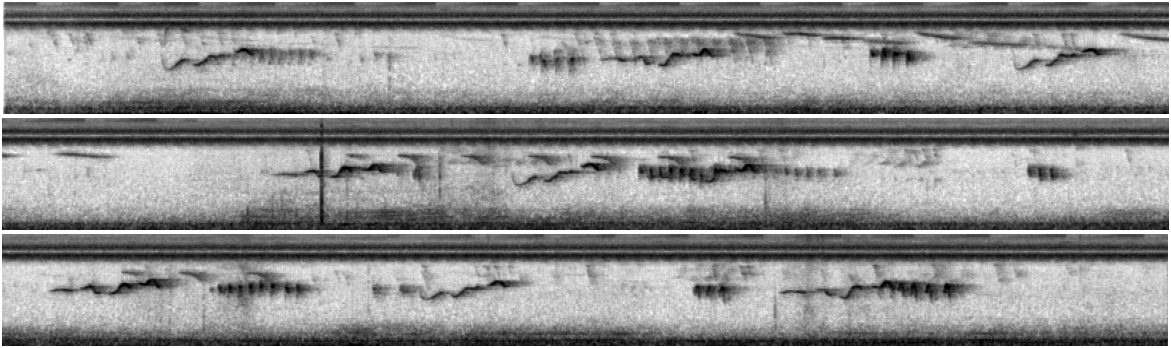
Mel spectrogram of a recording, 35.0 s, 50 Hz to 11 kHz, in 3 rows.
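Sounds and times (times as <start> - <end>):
crickets droning: 0.0 - 35.0
low background rumble: 11.4 - 35.0.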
